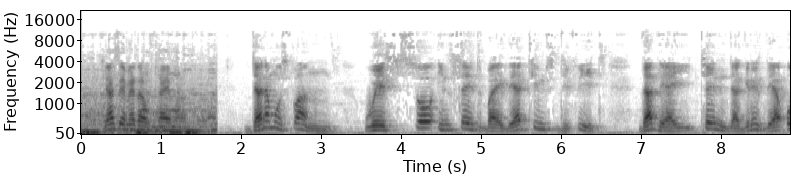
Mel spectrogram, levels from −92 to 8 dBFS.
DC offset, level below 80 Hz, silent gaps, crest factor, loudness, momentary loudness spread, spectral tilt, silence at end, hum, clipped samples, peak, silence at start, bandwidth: under 0.1%; -28 dBFS; none; 20 dB; -22 LUFS; 15 LU; -8 dB/octave; 0 s; none; under 0.1%; -2 dBFS; 0 s; 11 kHz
